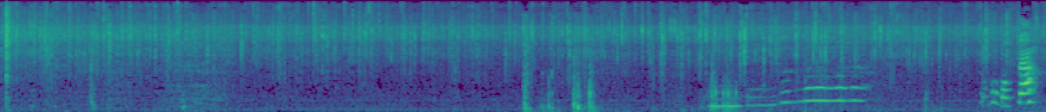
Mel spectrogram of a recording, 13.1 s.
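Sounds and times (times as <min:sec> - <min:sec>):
fried rice sizzling in a pan: 0:00.0 - 0:13.0
knocks: 0:06.6 - 0:07.6.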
